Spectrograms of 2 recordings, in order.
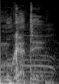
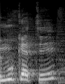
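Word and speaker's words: moukaté: Je le connais personnellement, c'est pour ça que je me permets de le moucater.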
